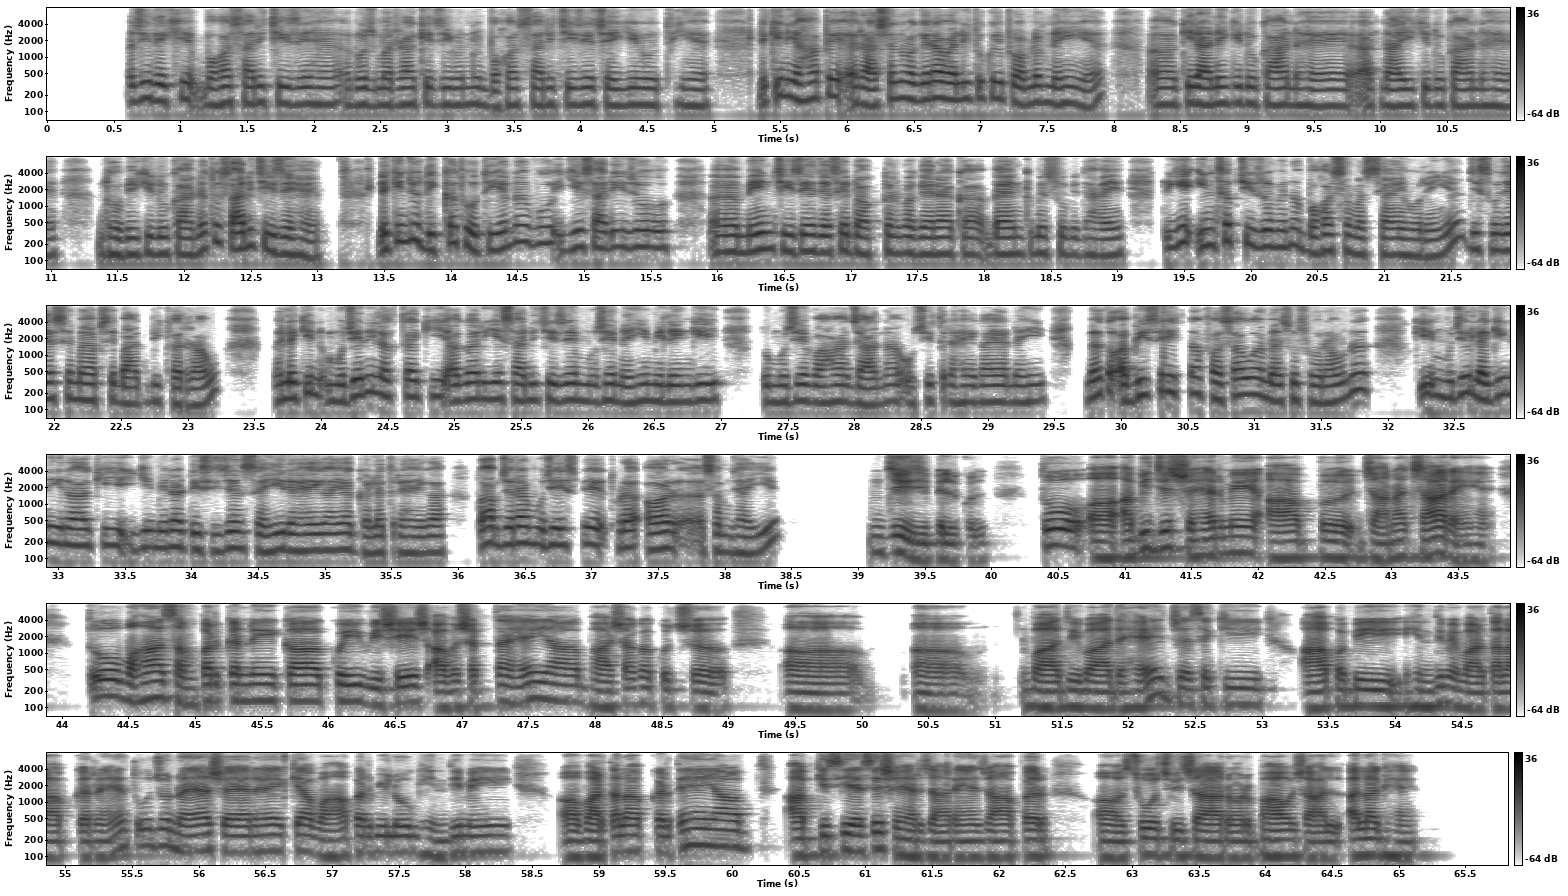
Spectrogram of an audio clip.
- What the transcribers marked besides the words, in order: in English: "प्रॉब्लम"; in English: "मेन"; in English: "डिसीज़न"
- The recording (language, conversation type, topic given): Hindi, advice, नए स्थान पर डॉक्टर और बैंक जैसी सेवाएँ कैसे ढूँढें?
- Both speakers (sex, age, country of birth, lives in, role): male, 20-24, India, India, user; male, 25-29, India, India, advisor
